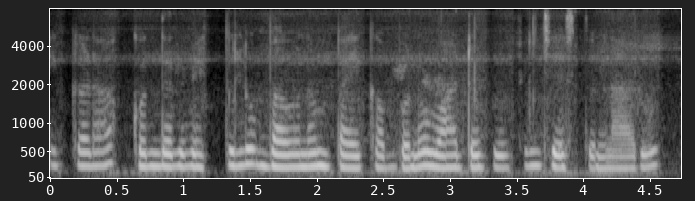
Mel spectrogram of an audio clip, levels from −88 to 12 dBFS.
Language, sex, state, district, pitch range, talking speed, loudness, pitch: Telugu, female, Telangana, Mahabubabad, 220-245 Hz, 115 wpm, -16 LUFS, 230 Hz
